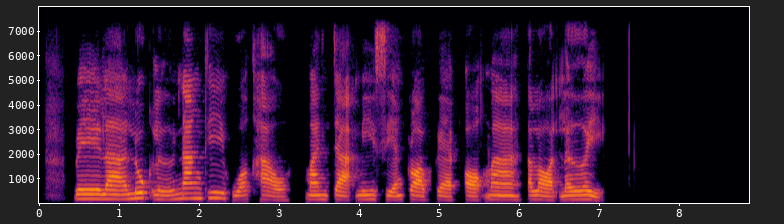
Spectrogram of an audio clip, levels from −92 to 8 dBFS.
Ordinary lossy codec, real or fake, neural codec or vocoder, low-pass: none; real; none; 7.2 kHz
